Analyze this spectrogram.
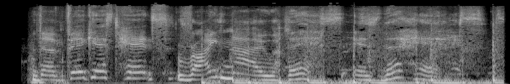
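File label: radio imaging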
